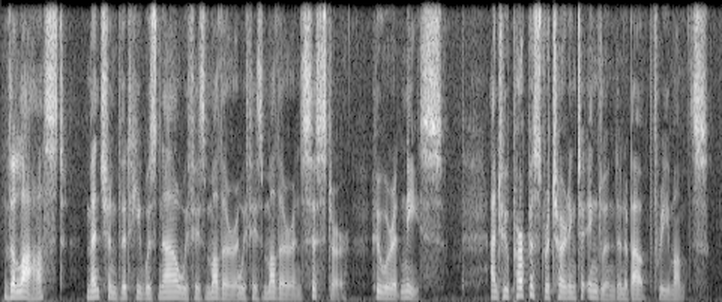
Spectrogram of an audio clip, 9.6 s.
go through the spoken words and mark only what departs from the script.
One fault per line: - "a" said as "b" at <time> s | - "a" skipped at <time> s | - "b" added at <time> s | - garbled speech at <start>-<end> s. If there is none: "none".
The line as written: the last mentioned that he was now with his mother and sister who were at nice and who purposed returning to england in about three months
- "with his mother" added at 3.1 s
